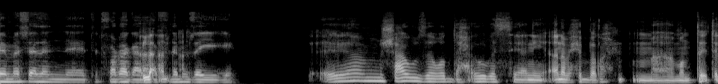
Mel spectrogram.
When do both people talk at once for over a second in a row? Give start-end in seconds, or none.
none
